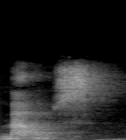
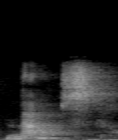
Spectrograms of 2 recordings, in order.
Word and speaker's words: mouse: Temos mais alguns aqui, mouse, presta atenção na pronúncia, mouse, o S é sonoro aqui, eu falo com som de S, não com som de Z, tá? Então, mouse, mouse.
